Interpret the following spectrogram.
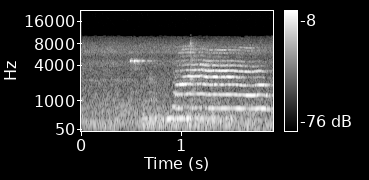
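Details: Cat giving one drawn-out, steady, tonal meow lasting about a second, indoors, with a woman speaking Bengali close by.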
